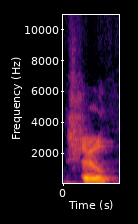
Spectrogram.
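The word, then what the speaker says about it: Hsu: How do you say her last name? Stephanie Shu. Shu.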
